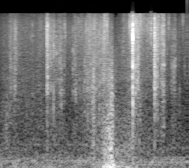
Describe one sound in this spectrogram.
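A child lands with a soft thump.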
